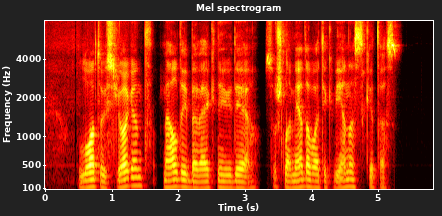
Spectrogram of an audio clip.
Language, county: Lithuanian, Vilnius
